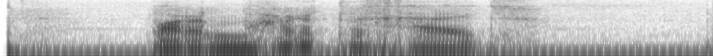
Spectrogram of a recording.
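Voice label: "barmhartigheid", Dutch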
